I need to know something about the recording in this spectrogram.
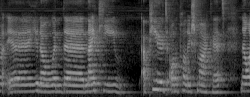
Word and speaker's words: Nike: it in English so in in English we pronounce it as Nike okay it is a Nike it is not Nike but Nike or not definitely not Nika which I pronounce this as Nica as uh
